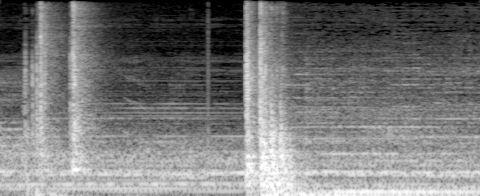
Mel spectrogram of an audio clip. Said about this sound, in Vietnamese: lập tức chạy về phòng, khóa chặt cửa lại.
